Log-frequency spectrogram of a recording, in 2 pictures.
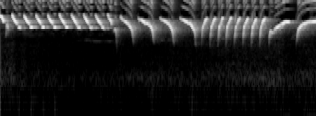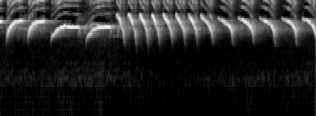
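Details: Canary song played to prompt a quiet canary to sing: loud, high rolling trills of rapid repeated notes, downslurred whistles and buzzy phrases changing tour every second or so, with no other sounds.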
